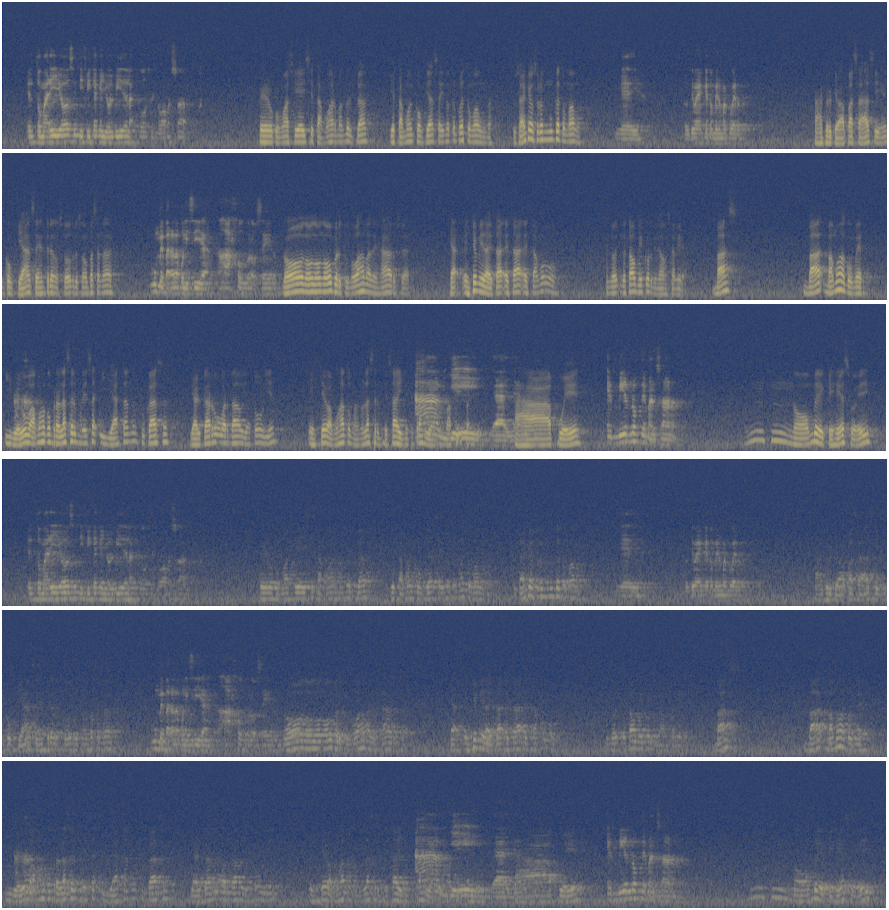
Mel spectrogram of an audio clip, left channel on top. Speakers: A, on the left; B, on the left.
A: El tomar y yo significa que yo olvide las cosas y no va a pasar
B: pero ¿cómo así ahí si estamos armando el plan y estamos en confianza ahí no te puedes tomar una? Tú sabes que nosotros nunca tomamos.
A: ni media. La última vez que tomé no me acuerdo.
B: Ay, pero ¿qué va a pasar si es en confianza, es entre nosotros, eso no pasa nada?
A: Uh, me para la policía. Ajo, grosero.
B: No, no, no, no, pero tú no vas a manejar, o sea, ya, es que mira, está, está, estamos, no, no estamos bien coordinados, o sea, mira, vas. va, vamos a comer y luego
A: Ajá.
B: vamos a comprar la cerveza y ya estando en tu casa, ya el carro guardado, ya todo bien, es que vamos a tomarnos la cerveza ahí mientras
A: Ah,
B: jugamos más
A: bien,
B: FIFA.
A: ya, ya,
B: Ah,
A: ya.
B: pues,
A: Smirnoff de manzana.
B: ujú, no, hombre, ¿qué es eso, eh?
